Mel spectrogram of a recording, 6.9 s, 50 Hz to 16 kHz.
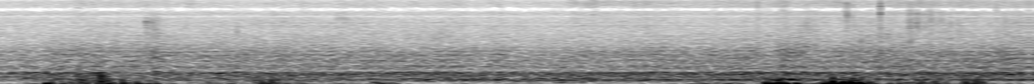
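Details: A continuous, soft, low drone from honey bees in a strong colony short of food during a dearth, recorded at an Australian hive inspection on 5 February 2022. No voices are heard, only a faint thump near the end.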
